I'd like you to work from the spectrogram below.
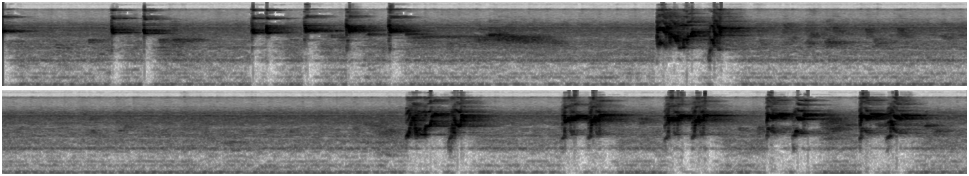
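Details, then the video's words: Lovebird heard as a loud lure for training fighter birds: scattered sharp high clicks and squeaky chirps, a single harsh burst, a quiet stretch, then a rapid run of shrill chirps near the end. Low hum in the background. "pancingan LB FIGHTER volume suara kerasnya paling gesit ciptakan lovebird fighter juara"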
